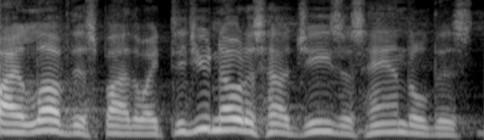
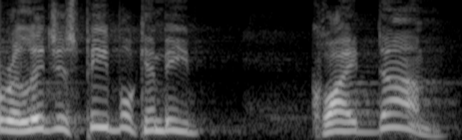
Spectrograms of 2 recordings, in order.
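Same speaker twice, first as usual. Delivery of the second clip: ordinary delivery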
